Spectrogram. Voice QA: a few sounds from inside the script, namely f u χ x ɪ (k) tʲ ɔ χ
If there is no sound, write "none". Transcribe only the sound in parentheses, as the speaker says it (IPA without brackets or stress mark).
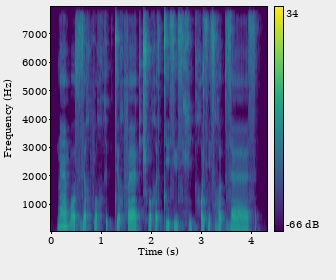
k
